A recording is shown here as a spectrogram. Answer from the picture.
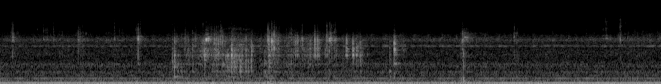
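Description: Close-up eating sounds: popcorn being chewed, with scattered small crunches and mouth clicks that are busiest about two to three and a half seconds in, over a steady low hum.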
